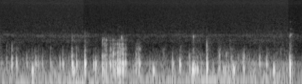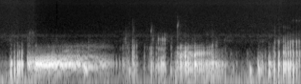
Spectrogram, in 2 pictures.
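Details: Stomach growling: long gurgling, rumbling stretches with bubbly pops from gas and fluid moving through the gut.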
